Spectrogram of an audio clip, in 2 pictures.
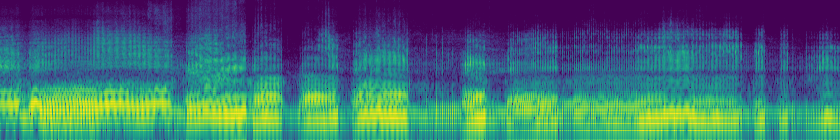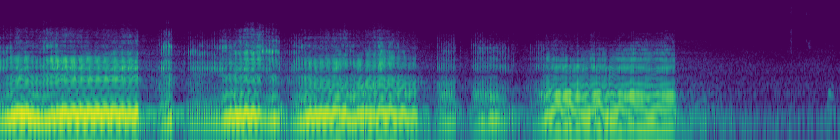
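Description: Enduro dirt bike engine revving hard under load on a steep hill climb, its pitch surging up and down with the throttle in repeated bursts broken by brief drops in power. It fades sharply about a second before the end as the bike nears the crest.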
